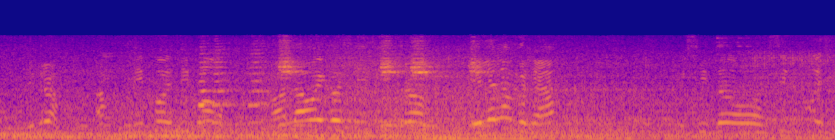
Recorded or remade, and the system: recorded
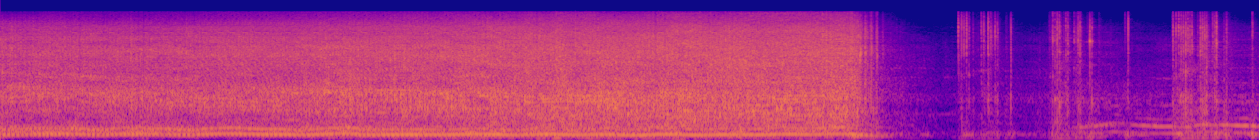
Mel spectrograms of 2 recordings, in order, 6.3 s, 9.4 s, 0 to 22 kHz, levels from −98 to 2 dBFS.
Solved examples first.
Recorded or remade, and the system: remade, codec, SNAC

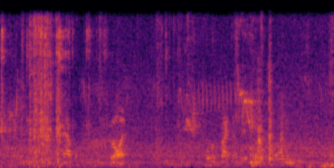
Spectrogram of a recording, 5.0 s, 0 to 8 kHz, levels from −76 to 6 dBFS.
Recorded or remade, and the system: recorded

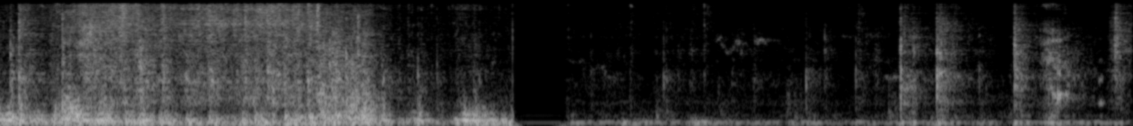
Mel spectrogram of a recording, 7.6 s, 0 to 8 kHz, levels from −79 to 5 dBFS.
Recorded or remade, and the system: remade, vocoder, HiFi-GAN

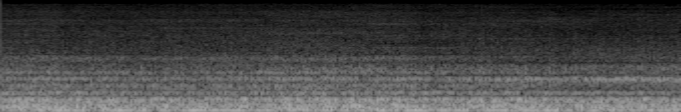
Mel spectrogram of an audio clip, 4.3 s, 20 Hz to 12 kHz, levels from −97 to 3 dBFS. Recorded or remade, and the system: recorded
